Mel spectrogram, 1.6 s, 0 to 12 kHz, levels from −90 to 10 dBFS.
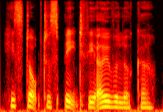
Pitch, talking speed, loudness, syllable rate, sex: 160 Hz, 260 wpm, -20 LUFS, 7.3 syllables/s, female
